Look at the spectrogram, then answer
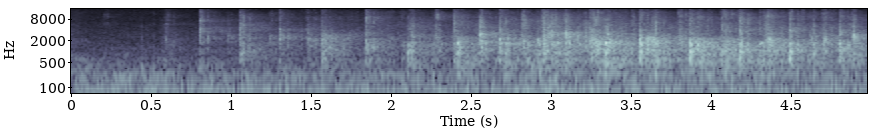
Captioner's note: audience applauding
